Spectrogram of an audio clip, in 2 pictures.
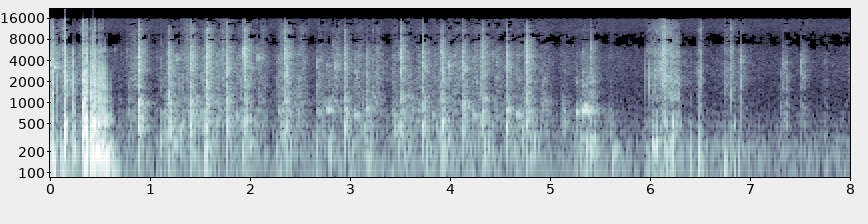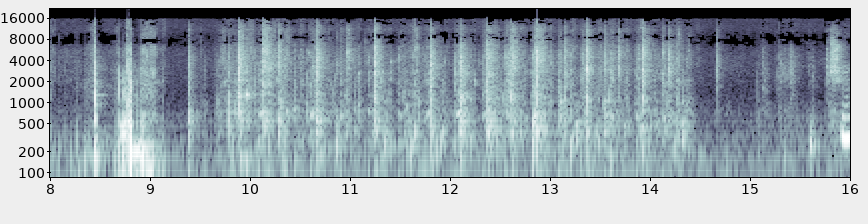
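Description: Plastic toy water pistol's trigger clicked over and over in quick runs, several clicks a second, with a couple of louder knocks; the gun is not shooting.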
